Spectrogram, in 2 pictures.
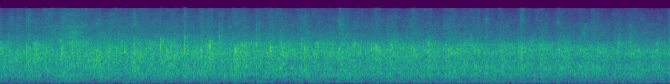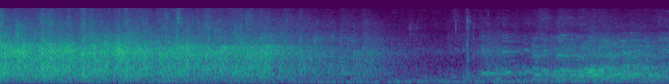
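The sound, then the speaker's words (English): A crowd applauds steadily with dense, even clapping for about seven seconds as participants go back to their seats, then the applause fades out, leaving faint murmuring and a few scattered sounds. “Come on, give a clap.”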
